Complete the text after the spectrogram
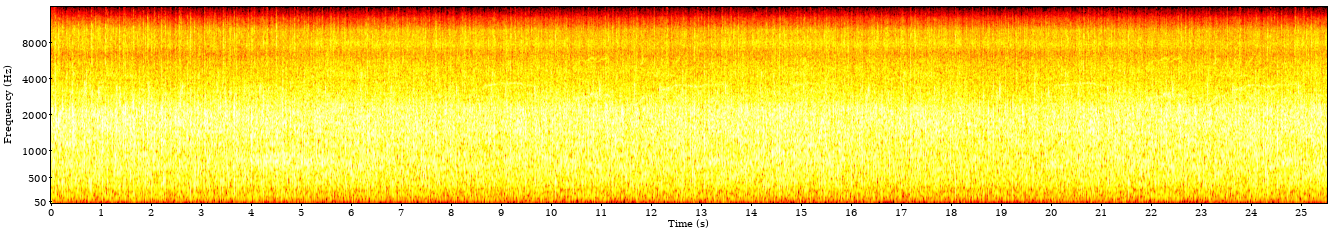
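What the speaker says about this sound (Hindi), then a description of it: "तालियों के साथ इनका अभिनंदन और स्वागत" A studio audience at a television quiz show claps steadily and continuously in warm applause welcoming a guest, dense and sustained throughout without pause.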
